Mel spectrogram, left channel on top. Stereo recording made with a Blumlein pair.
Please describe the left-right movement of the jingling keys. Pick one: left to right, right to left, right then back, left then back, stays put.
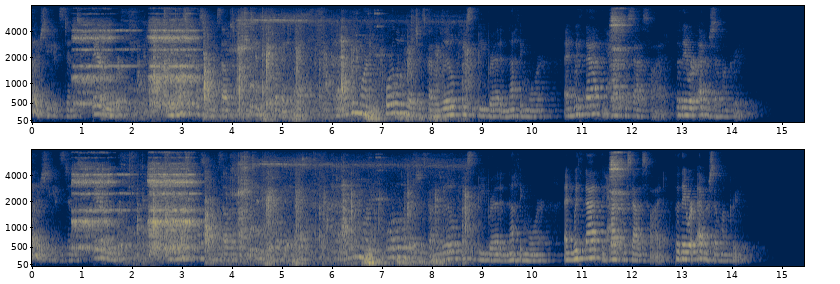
right to left.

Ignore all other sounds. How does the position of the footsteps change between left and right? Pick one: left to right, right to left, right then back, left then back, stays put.
left to right.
